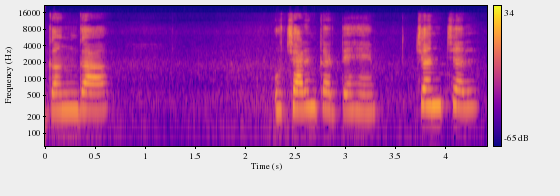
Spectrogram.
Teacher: मैंने बताया था कि अनुस्वार में क्या होता है, नाक से हवा निकलती है।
